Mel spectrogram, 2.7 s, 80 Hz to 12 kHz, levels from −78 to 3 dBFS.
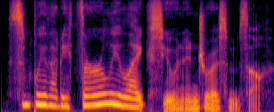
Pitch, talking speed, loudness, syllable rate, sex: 230 Hz, 195 wpm, -16 LUFS, 5.7 syllables/s, female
